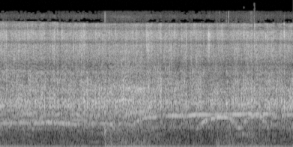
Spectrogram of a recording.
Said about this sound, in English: What? Not enough applause? What's your problem, huh?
